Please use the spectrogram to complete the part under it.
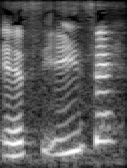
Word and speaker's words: says: Mine's a bit lame compared to everybody else's, but who says S-A-Y-S? – Mm. – She says S-A-Y-S is pronounced, she says, S-E-Z. – Mm. Okay. S-E-Z is usually a cartoon version of S-A-Y-S, but the pronunciation is certainly I say, you say, he says.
